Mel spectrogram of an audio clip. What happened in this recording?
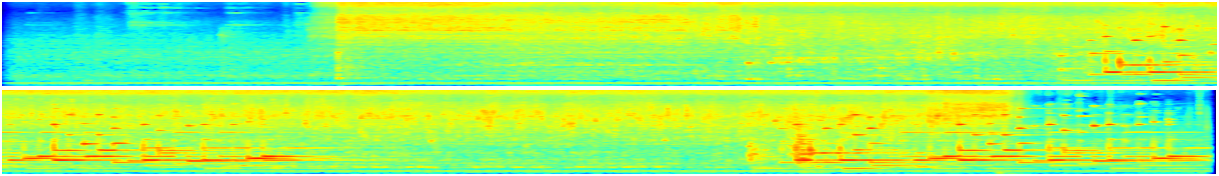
As my microwave is on, IO started doing dishes and my alarm goes off.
